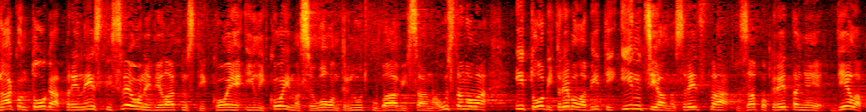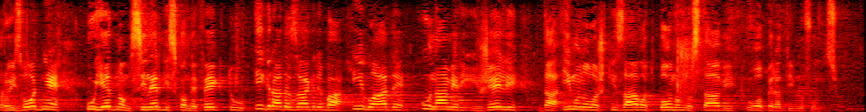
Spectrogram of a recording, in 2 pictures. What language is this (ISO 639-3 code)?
hrv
